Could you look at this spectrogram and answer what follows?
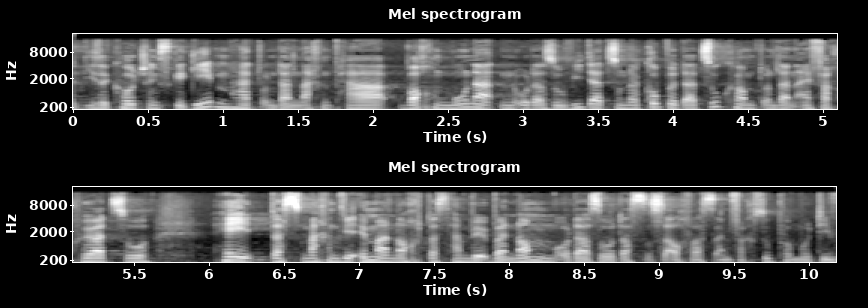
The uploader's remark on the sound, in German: Podiumsdiskussion Jahrestagung Netzwerk Wissenschaftsmanagement. September 2023 aufgenommen. An die Firma Kranz Live für die Unterstützung bei der Aufnahme.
